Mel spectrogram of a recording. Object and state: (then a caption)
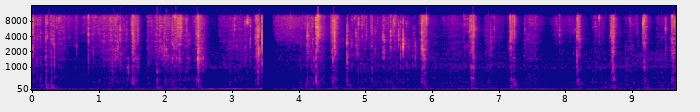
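Fluffy slime being pressed. Soft pink fluffy slime with small bits mixed in fills a clear rectangular plastic container and is pressed, pushed and stretched with the fingertips and palms of both hands. The result is a steady bed of crackly, crinkly squishing, punctuated by sharp, bright sticky pops and clicks over a low rumble, with a brief silent gap near the middle.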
